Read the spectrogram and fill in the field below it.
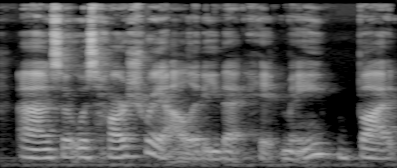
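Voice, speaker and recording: Somewhat breathy and fairly low-pitched, a woman speaks at a moderate pace amid audible room echo. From Chicago, US (born in Poland). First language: Polish. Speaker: intercultural trainer, podcast co-host. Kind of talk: interview.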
